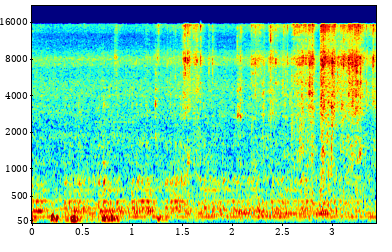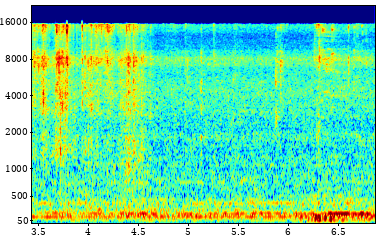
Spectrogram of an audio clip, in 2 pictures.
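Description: Close-up chewing of a chicken sandwich, with irregular small crackles and rustling of its paper wrapper, over a steady low hum.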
